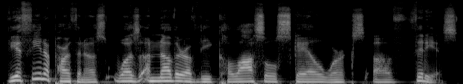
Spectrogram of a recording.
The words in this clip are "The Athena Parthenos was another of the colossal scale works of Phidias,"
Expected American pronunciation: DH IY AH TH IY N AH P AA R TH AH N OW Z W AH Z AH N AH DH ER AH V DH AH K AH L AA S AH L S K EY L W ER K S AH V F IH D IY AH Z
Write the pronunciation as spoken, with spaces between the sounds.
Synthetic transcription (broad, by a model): DH IY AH TH IY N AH P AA R TH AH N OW S W AH Z AH N AH DH ER AH V DH AH K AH L AA S L S K EY L W ER K S AH V F IH D IY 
